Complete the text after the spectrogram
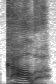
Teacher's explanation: if you just stretch that vowel out a little bit longer to kala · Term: vowel length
